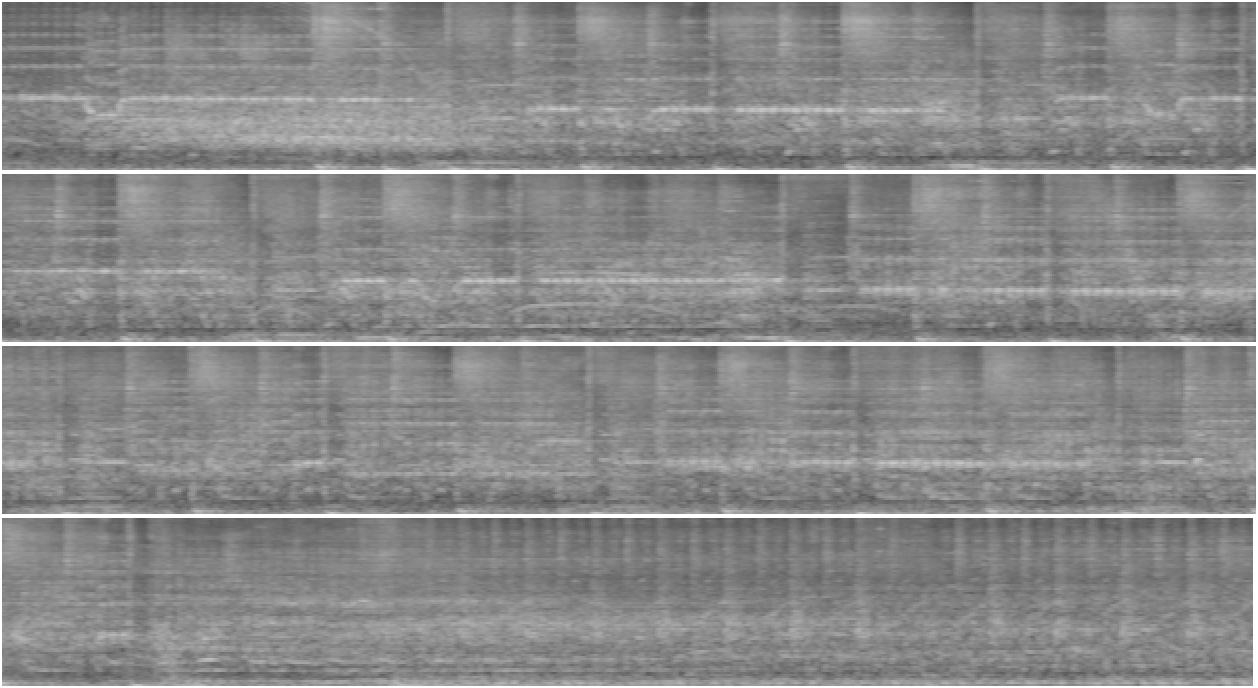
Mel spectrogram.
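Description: Loud live dubstep played through a concert sound system and recorded from within the crowd. Heavy bass hits repeat under held high synth lines, with crowd cheering mixed in.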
